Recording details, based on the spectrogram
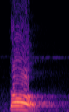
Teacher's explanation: त दांत से टकरा गई, दंत है।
